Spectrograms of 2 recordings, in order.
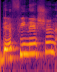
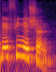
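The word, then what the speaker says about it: definition: চলো next question, রিকগনিশন, stagnation, ডেফিনেশন, অ্যামিউনেশন। এবার দেখো আমরা বললাম ডেফিনেশন, কিন্তু অ্যাকচুয়াল ওয়ার্ডটা ডেফিনেশন না, অ্যাকচুয়ালটা হচ্ছে ডেফিনিশন।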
